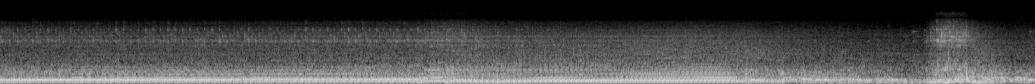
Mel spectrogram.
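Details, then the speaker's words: Ford 302 V8 Econoline van, cold start after replacing bent #5 intake pushrod (suspected stuck valve), computer still learning, dual exhaust. Catches and settles to steady, slightly rough idle, revs easing down, no valvetrain clatter; running fine on all eight. "it's running appears to be running on eight but we're not clattering uh i'll let it warm up here"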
